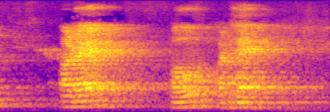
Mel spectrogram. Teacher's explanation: इनका उच्चारण करते समय जो हमारी जीवा है, जीभ है, वो एकदम से झटका लगाती है। झटके के साथ ध्वनि उत्पन्न होती है। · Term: उत्क्षिप्त व्यंजन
